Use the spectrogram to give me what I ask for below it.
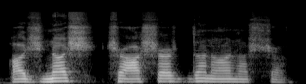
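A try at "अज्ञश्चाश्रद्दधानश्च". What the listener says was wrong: So, don't you don't like actually pronounce the J. The J becomes like kind of like a G sound.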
